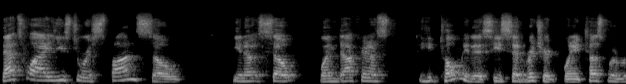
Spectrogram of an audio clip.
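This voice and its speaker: In a plain, everyday voice, a man with fairly high pitch talks at a moderate pace with lively intonation. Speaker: jiu-jitsu instructor and author. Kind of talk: casual interview chat.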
